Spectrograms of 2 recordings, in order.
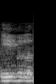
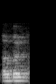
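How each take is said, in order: First: The vowel sounds like 'ay'. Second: The vowel sounds like 'uh'. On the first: The speaker calls it wrong. "ಏಬಲ್ ಅಂತ ಓದಬಾರ್ದು" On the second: The speaker calls it right. "ಅಬಲ್ ಅಂತ ಓದಬೇಕು"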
